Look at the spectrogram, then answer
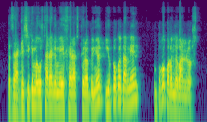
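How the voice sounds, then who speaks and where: A man with a fairly high pitch and an ordinary speaking voice. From Spain, Segovia. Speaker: podcast host. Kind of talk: interview conversation.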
